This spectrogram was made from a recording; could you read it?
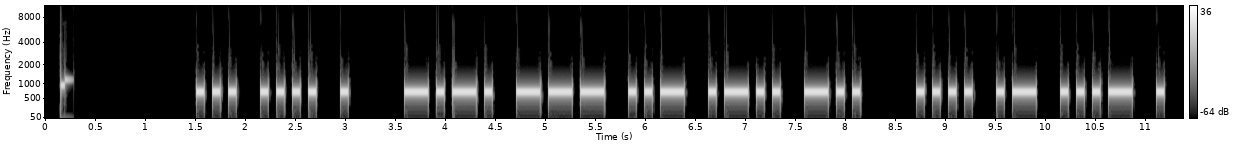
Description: Morse code, heard as a keyed tone, about 15 wpm, 700 Hz. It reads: SHE COULD HAVE
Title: Sentences from Top 1000 Words - Review Part 1 - 15wpm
